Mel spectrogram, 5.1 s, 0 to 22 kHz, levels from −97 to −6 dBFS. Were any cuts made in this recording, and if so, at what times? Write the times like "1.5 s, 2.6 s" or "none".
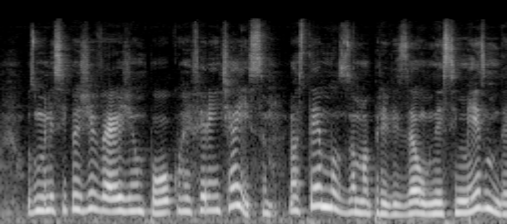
2.8 s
